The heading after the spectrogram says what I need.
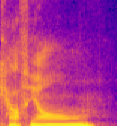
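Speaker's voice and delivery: put-on, slight, somewhat bad French accent. Saying a name in a slight, bad French accent. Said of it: "I just kind of give a slight French accent".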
